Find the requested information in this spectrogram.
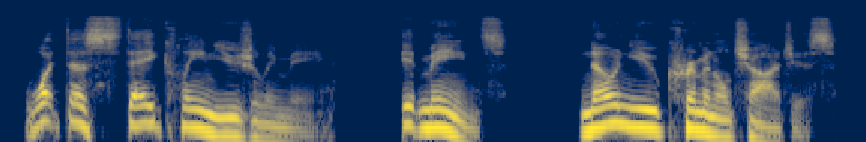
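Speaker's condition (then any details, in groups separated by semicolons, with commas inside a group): No condition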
